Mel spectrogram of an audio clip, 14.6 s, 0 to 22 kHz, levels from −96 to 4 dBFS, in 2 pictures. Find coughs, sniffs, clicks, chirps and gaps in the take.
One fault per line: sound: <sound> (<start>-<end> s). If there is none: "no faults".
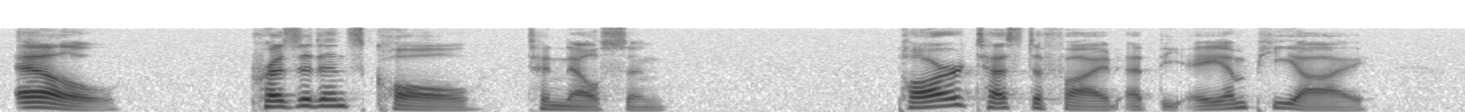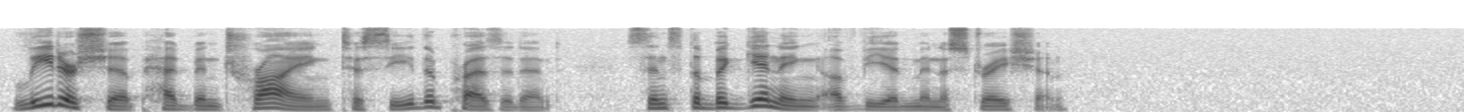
no faults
